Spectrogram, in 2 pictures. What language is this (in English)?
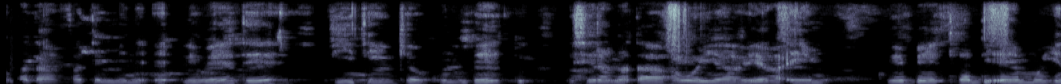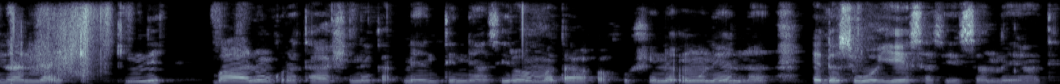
Sidamo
